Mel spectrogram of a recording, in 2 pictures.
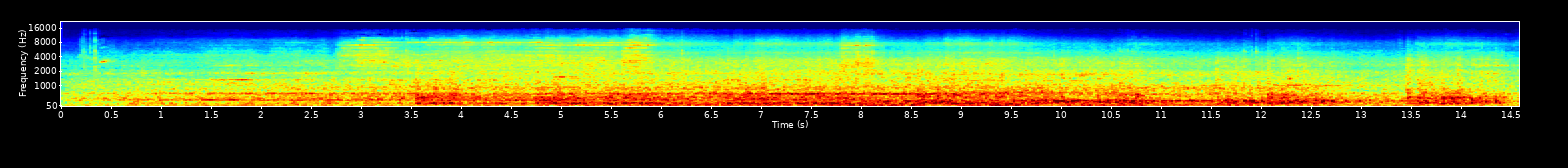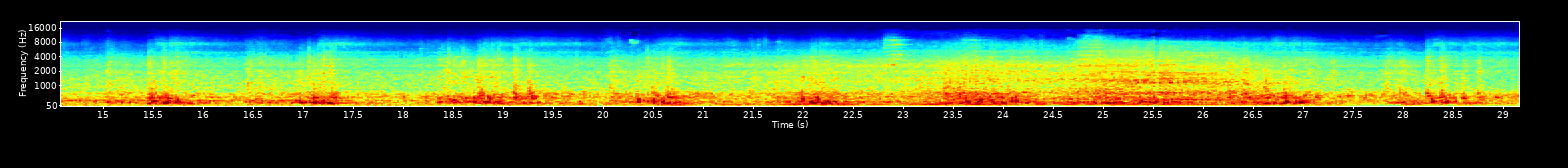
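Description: Norfolk Southern double-stack container freight train crossing a steel girder bridge, loud and continuous. A steady engine tone from the locomotives in the first few seconds gives way to the container cars' wheels clattering in an even rhythm over the bridge.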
